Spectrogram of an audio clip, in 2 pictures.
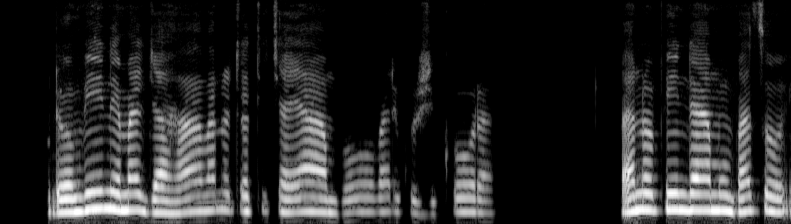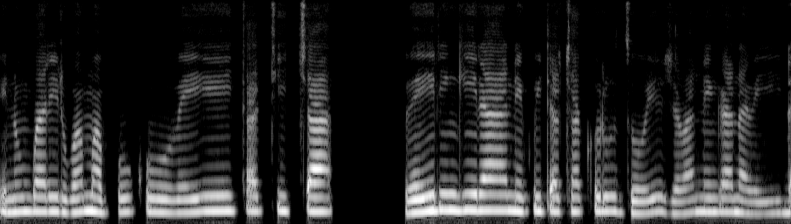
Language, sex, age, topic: Ndau, female, 36-49, education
